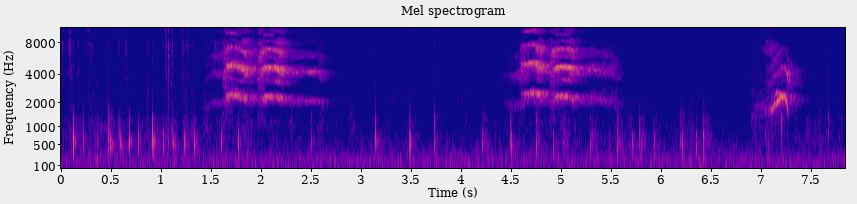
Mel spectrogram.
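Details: A pet cockatiel defends its secret base against an attacking human, giving harsh, raspy screeches in bursts under a second long, three in about eight seconds, between sharp tapping and clicking sounds.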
